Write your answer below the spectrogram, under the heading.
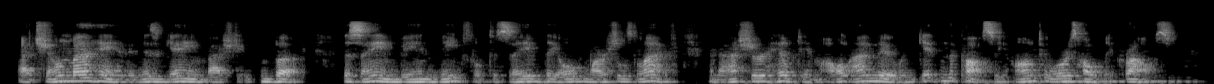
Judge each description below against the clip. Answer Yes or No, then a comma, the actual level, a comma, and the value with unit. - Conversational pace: Yes, average, 180 wpm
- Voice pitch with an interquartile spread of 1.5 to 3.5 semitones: Yes, average, 2.9 semitones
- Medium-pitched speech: No, low, 125 Hz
